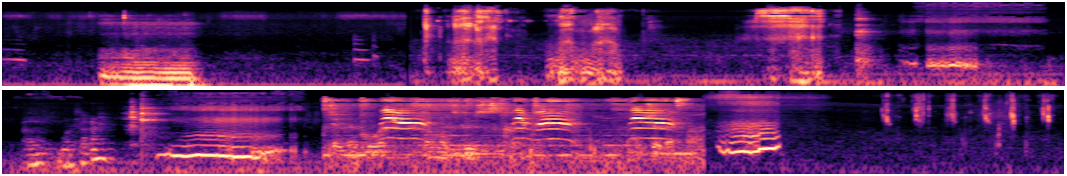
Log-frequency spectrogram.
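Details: Loud, rattling, fluttering snoring breaths from a sleeping cat, likened to a human snoring, with some clicks and room noise; snoring.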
